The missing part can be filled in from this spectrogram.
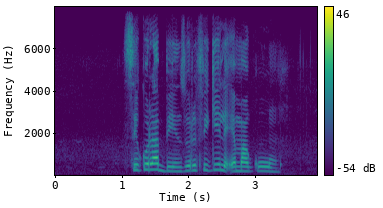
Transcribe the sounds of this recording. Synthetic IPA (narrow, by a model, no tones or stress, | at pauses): sikurabind͡zurifikilɛʔɛmakuːmɔ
